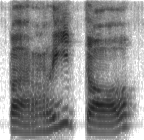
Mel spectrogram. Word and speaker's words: burrito: There's also two Rs. So, when you said burrito, yay, I did it. So, yeah, you have to spread it like that. You have to say the word like that with two Rs together.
